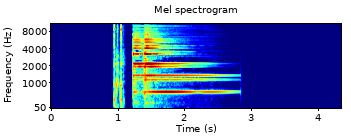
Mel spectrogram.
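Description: Subscribe-button sound effect: two quick clicks about a second in, then a bright notification-bell ding that rings and fades out over about a second and a half.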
